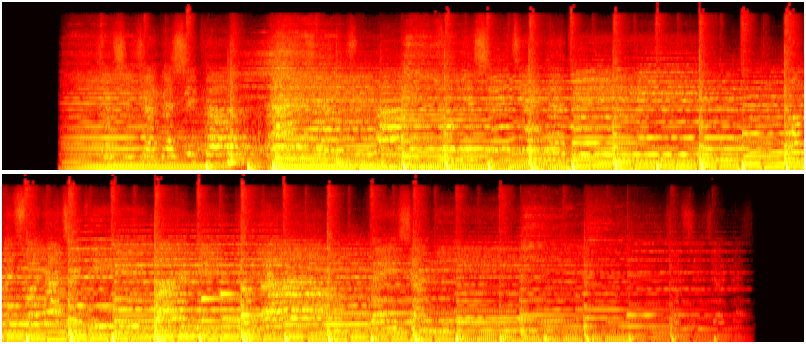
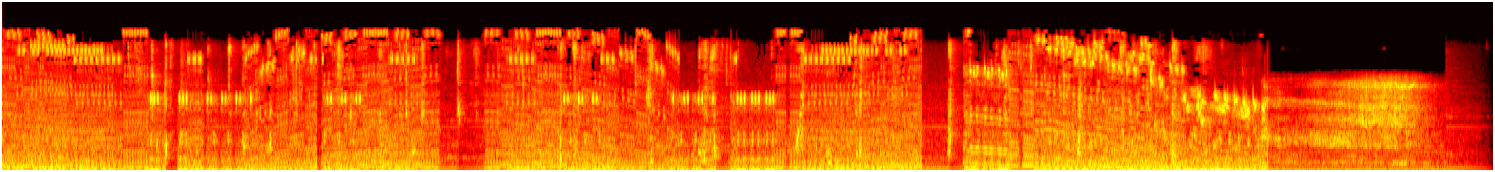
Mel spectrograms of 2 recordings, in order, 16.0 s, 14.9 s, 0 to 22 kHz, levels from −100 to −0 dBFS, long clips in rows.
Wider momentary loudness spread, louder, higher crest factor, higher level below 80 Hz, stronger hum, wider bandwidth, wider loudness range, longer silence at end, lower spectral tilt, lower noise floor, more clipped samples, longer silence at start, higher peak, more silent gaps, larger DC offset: about the same, 11 LU vs 9 LU; about the same, -23 LUFS vs -23 LUFS; about the same, 20 dB vs 20 dB; about the same, -30 dBFS vs -32 dBFS; neither; first, 19 kHz vs 11.5 kHz; about the same, 6 LU vs 4 LU; first, 0.8 s vs 0.25 s; first, -6 dB/octave vs -2 dB/octave; about the same, -45 dBFS vs -46 dBFS; neither; first, 0.55 s vs 0 s; first, -2 dBFS vs -6 dBFS; neither; neither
